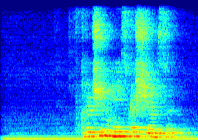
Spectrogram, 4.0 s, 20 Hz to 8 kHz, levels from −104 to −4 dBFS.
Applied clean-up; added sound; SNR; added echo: none; none; none; reverberation time 1.2 s.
